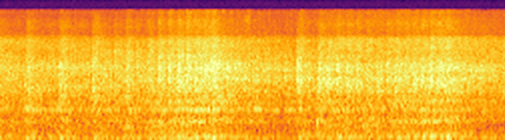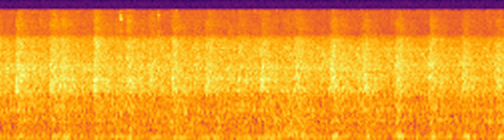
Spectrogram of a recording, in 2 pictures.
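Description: A small trowel scraping and knocking against a metal plate as wet cement is mixed on it, in a run of repeated short scrapes over a steady hiss.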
